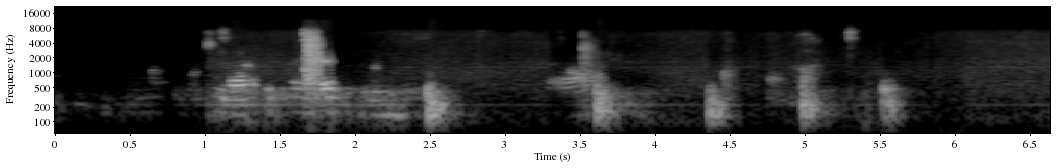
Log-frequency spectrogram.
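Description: A man speaks through an online call, in short bursts.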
